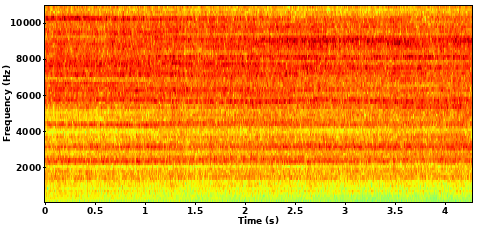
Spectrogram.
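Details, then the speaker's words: 10 HP Worthington rotary screw backup compressor running after start-up. Steady high-pitched hum with constant whine and airy hiss, no knocking or rattles; runs evenly and healthy. "This is the backup Worthington backup compressor. Same thing, I'm going to start it up. And so you can see it's running. Yeah, there it goes."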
